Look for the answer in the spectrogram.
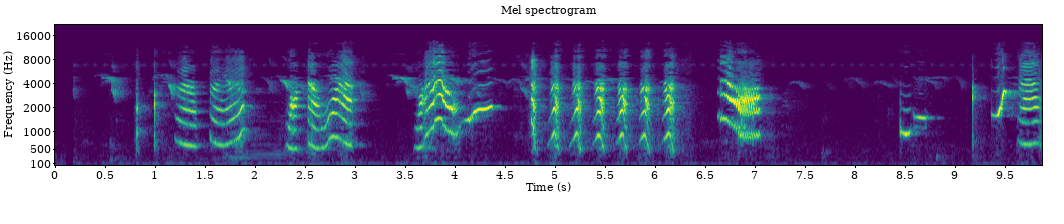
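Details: Green ringneck parakeet chatters in talking mode: varied wavering, swooping harmonic syllables run together in fast speech-like phrases, with a burst of rapid clipped notes and a harsh squawk.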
